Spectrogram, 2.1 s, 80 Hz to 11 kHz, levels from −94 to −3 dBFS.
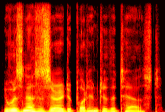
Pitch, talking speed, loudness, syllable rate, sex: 105 Hz, 260 wpm, -17 LUFS, 6.1 syllables/s, male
